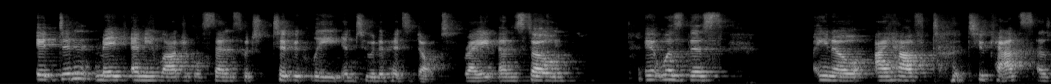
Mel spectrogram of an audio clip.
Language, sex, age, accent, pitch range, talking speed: English, female, 20-39, American, 170-200 Hz, 145 wpm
